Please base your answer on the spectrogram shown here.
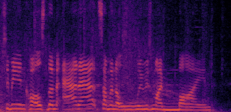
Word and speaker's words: AT-AT: You mean like AT-ATs? Yeah, like the AT-AT, the AT-PT, or the AT-ST. I think that's, Actually, they are pronounced at-ats.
